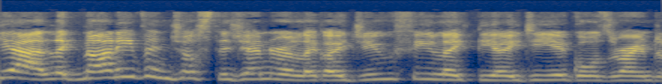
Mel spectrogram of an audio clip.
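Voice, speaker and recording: A woman with a Cork accent and ordinary pitch variation. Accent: Cork Irish. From Ireland, Cork. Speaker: book content creator. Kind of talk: casual chat.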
